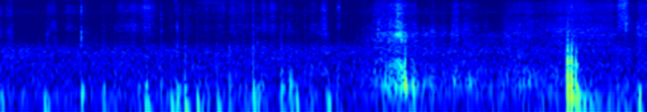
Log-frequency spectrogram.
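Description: Fingertips tap and rub the face and rim of a thin plastic flying disc with a black stripe, making soft, dull low taps and faint scratchy rubbing. A rising brush of friction leads into a sharper tap near the middle, and the loudest tap comes near the end, each dying away almost instantly.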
